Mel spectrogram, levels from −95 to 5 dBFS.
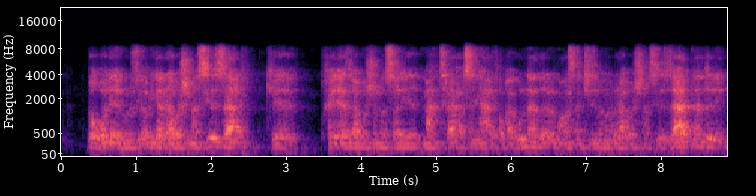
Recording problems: off-mic speech; far
garbled, watery; badly; nothing above 8 kHz
room echo; noticeable; dies away in 0.5 s
thin; somewhat; fading below 400 Hz

